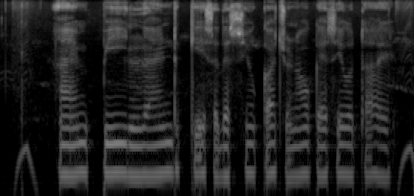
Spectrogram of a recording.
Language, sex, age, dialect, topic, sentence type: Hindi, male, 25-30, Awadhi Bundeli, banking, statement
